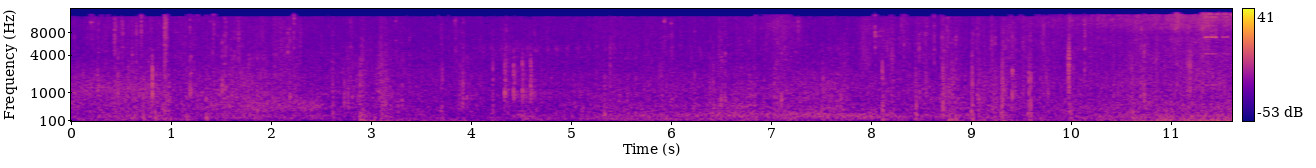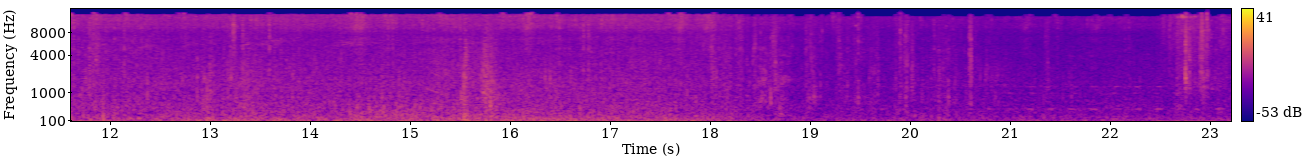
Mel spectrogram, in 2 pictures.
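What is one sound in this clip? Gunfire and explosions crack and boom across a battlefield.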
